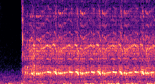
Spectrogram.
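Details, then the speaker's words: Yamaha quad project, previously stuck engine freed with oil, spark plugs in, no fuel yet: starter whine with even exhaust puffs about four a second while cranking; exhaust valve and compression appear to be working. "looks like the exhaust file opening and closing of exhaust air coming out good signs"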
